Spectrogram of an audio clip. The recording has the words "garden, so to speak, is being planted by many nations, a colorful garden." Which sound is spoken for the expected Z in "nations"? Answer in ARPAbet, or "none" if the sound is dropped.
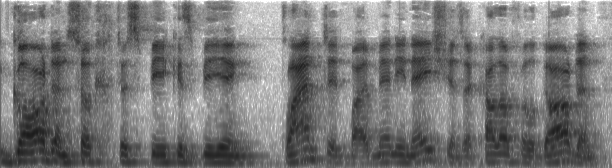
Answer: Z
